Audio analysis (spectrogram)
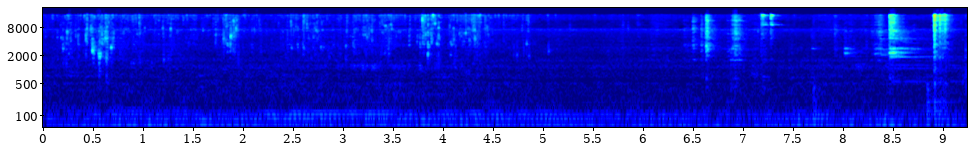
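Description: Warm water is poured into a pot of sea fish (muthe) curry and gives a steady close splashing and trickling that runs throughout, with a few clinks and a louder splash near the end.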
